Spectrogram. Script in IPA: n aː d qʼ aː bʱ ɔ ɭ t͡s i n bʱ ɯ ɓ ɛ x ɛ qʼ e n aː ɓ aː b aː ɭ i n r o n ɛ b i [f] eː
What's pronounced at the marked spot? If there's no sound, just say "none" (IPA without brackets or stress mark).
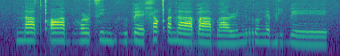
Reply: ɓ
